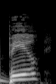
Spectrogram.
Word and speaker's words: B. Hill: bill in the H is silent alright learning on the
